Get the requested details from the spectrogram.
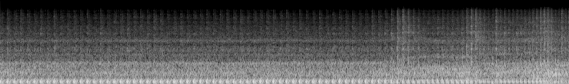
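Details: Craftsman T2200 riding mower, 5-6 years old, 19 hp Briggs & Stratton, after cleaning gel-gummed Nikki carburetor that caused surging: steady, even-cadence low putter with no rise-and-fall hunting; normal idle.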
